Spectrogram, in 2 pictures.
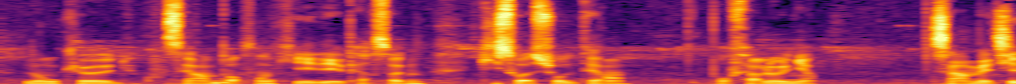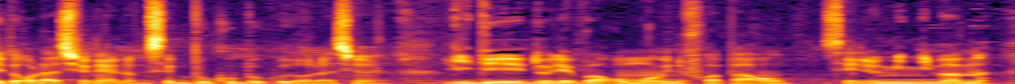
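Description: A man speaks at a fairly quick pace in a fairly low pitch. His intonation stays fairly even over noticeable background noise. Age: 30s. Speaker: dairy supplier relations manager. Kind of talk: interview. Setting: agricultural trade fair on a farm. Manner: hesitant, many fillers.

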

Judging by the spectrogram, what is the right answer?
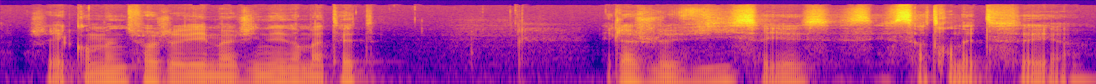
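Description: Somewhat breathy delivery at a fairly quick pace, fairly even in intonation, broken by long, frequent pauses. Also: man, fairly low pitch for a man. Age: 20s. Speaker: hypnotherapist. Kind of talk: casual interview.

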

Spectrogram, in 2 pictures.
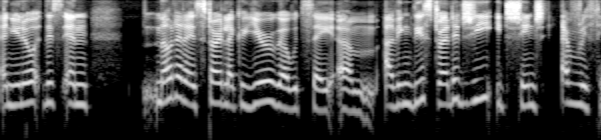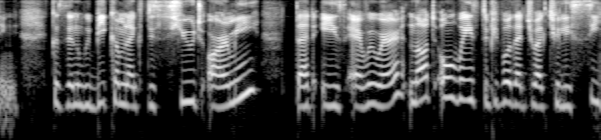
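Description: Speaking with a French accent at a fairly quick pace, the voice shows ordinary pitch variation. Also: woman. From France. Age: 20s. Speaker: climate activist. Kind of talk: casual conversation.

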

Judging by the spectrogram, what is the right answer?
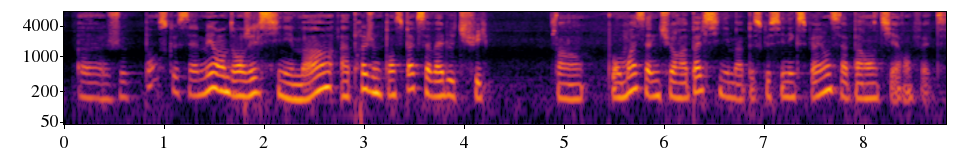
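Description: Somewhat breathy and dark, mellow in tone, a woman speaks fairly quickly in a fairly low pitch. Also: ordinary pitch variation. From Montreuil, Paris region, France. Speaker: interior designer, guest. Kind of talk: casual panel discussion. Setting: home living room recording.

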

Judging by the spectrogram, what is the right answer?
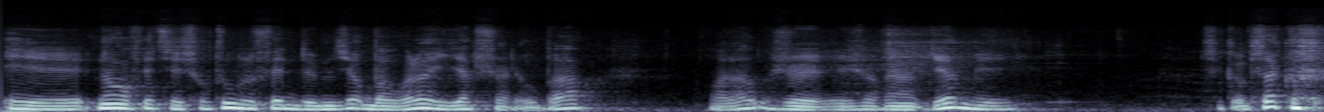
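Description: The delivery moves at a moderate pace with long, frequent pauses and ordinary pitch variation. The tone is dark, mellow and somewhat breathy. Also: man, medium pitch for a man. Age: 20s. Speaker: fitness coach and bodybuilder. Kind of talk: casual chat. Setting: gym.

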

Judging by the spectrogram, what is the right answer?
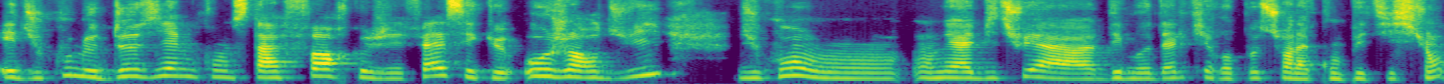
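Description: A somewhat breathy woman talks at a moderate pace against a quiet background. Her medium pitch shows ordinary variation. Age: 30s. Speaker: marketing entrepreneur. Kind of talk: interview.

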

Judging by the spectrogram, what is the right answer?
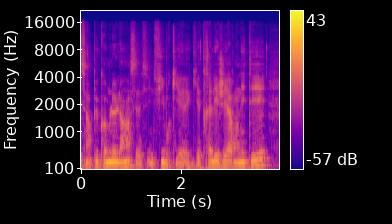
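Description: A man speaks at a fairly slow pace with ordinary pitch variation. There is audible room echo and noticeable background noise. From Geneva, Switzerland. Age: 40s. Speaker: entrepreneur. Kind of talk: casual interview. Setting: in person, office. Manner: halting, many repetitions.

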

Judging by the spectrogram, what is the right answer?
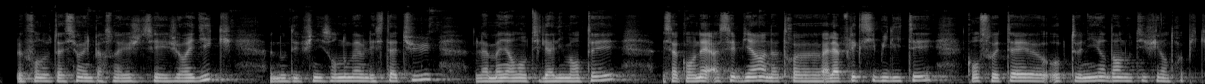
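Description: Her voice has a very deep, low pitch and a dark, mellow tone. The woman talks at a fairly quick pace with very even loudness. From Haiti. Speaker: philanthropist, former finance professional. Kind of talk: interview testimony. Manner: halting with hesitations.

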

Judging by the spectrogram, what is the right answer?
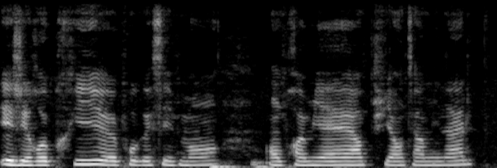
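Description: Very slow speech comes from a woman with a fairly low pitch. Her intonation is monotone and flat. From Guadeloupe. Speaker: former volleyball player and pharmacist. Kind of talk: casual interview.

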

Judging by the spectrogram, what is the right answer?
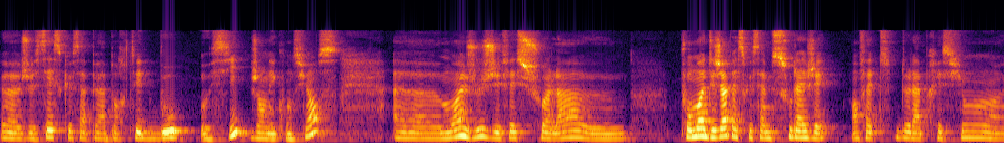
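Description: Speaking with a plain, everyday voice, a woman keeps a fairly slow pace, fairly low pitch and fairly even intonation. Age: 20s. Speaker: tattoo artist. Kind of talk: casual chat.

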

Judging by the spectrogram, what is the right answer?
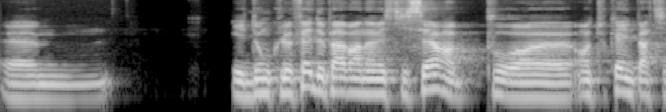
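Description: Here a man talks fairly slowly. His voice is medium in pitch. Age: 40s. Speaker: startup founder. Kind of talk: interview. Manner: halting.

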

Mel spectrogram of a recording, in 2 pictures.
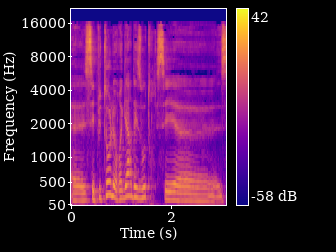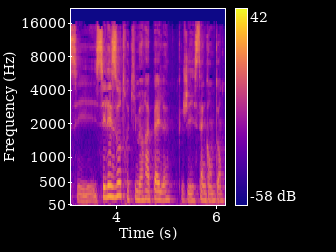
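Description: A woman's very deep, low voice at a very slow pace, with very wide pitch swings and noticeable background noise. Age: 50s. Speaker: interviewee. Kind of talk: testimony. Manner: halting.

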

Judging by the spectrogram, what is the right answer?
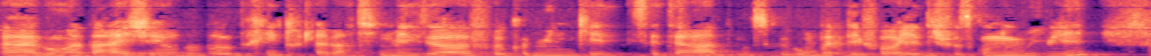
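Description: Noticeable background noise sits behind a woman speaking at a fairly high pitch. She talks at a moderate pace in a monotone, flat intonation. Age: 20s. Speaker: financial management consultant. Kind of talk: casual interview chat.

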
